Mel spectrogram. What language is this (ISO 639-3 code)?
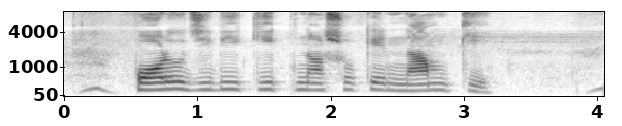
ben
